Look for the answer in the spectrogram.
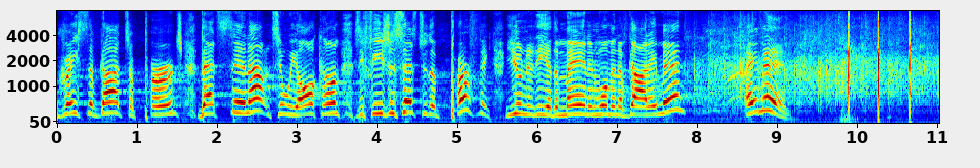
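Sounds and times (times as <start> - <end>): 
speech: 0.0 - 9.3
hand claps: 7.8 - 11.0.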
